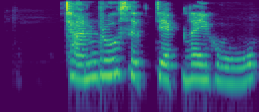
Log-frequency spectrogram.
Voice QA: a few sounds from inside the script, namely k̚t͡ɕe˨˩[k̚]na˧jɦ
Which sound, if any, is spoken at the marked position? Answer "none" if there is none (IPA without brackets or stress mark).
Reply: p̚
